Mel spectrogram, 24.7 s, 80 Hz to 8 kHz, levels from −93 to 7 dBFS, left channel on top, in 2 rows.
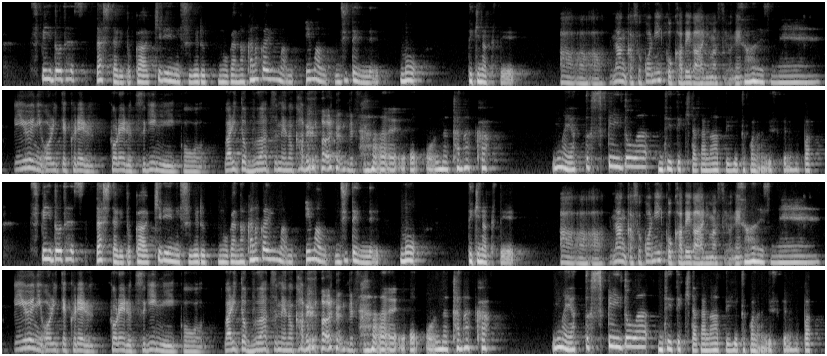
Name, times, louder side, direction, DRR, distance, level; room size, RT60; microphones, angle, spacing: voice 1, 0.6-1.1 1.4-5.7 6.0-6.2 7.0-7.7 11.1-12.3 17.7-19.7 20.6-24.5, right 3 dB, 90° right, 15 dB, 0.9 m, -20 dB
voice 2, 8.4-11.1 12.0-12.1 12.5-15.4 15.7-17.8, right 2 dB, 35° right, 13 dB, 1.1 m, -24 dB
27.0 x 25.0 x 5.0 m, 0.69 s
head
